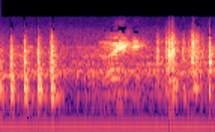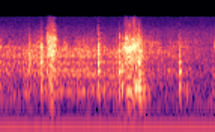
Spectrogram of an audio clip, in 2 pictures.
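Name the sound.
knocking on a door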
